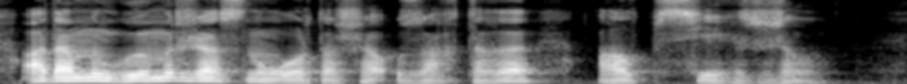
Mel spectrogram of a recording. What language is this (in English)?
Kazakh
